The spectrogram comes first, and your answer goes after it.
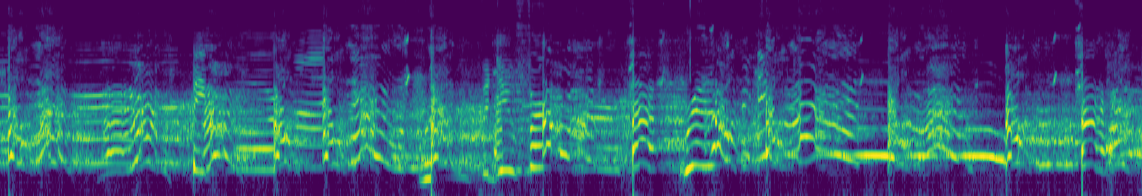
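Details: Pet dog howling along to a favourite song it sings with, wavering rising and falling yowls over loud brass-led music.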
